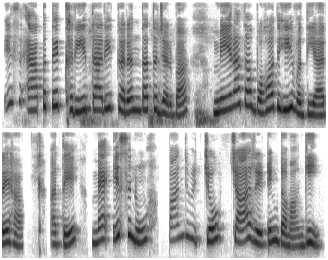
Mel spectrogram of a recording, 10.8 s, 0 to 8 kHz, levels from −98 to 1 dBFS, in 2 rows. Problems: constant background noise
